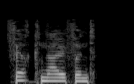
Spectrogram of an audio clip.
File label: "verkneifend", German; adjectives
